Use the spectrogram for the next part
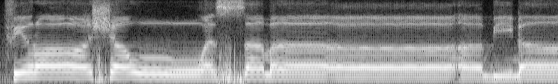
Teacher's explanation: Nah, itu ada as-sama, itu namanya mad wajib, panjangnya 5 harokat. Binaa juga mad wajib, ada 5 harokat.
